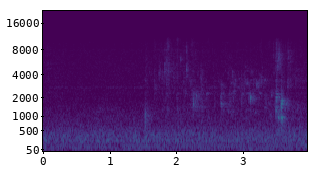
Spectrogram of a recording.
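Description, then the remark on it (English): Room-temperature water trickles and splashes steadily into a pink cup up to its second fill line, with a few brighter drips and plinks near the end; no voices, just a soft, continuous pouring. “Okay, so pink cup, add room temperature water to second fill line.”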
